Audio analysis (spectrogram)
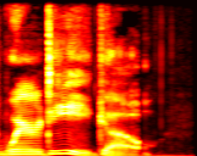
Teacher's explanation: Where did he go? Becomes where'd he go. The where is very short.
